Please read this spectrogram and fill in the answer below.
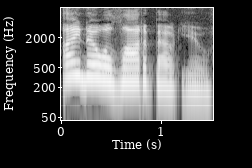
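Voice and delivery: very high, squeaky cartoon voice. Playing a character in a scene, speaking in a Mickey Mouse-like voice. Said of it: "Still kind of Mickey Mouse".

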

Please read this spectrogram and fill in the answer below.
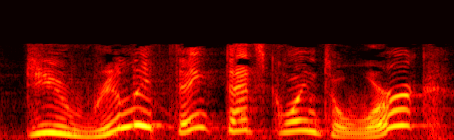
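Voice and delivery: amused disbelieving laugh. Retelling a reply to kids with a foolish plan: laughing in disbelief. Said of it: "sometimes you just have to laugh and go".

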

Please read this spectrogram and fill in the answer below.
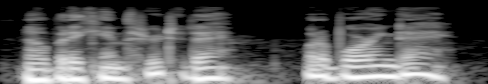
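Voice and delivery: hushed, whispered voice. Narrating a scene where one of two women whispers to the others, whispering. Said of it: "and then one of them whispers".

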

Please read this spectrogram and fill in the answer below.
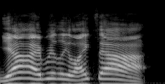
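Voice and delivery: put-on high loud valley-girl voice. Imitating how Oscar really talks behind his public facade: Oscar as a valley girl. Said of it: "like a valley girl".

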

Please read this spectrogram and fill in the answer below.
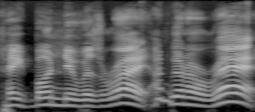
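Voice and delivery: put-on high-pitched screaming, sounding unhinged. Retelling how a woman threatened to rat: retelling a woman yelling. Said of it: "she starts fucking yelling it".

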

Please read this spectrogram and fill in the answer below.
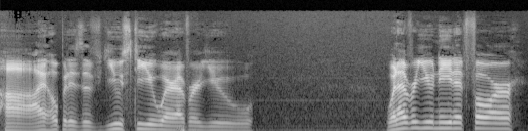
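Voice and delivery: grand voice, rising pitch. Voicing a celestial being in a roleplaying game; giant booming voice. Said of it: "now it's this giant booming voice".

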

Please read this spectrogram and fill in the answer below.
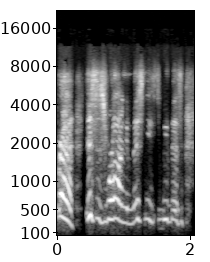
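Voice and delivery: put-on thrilled rush of words. Reminding Brad of running into his office after finding a mistake: retelling an excited outburst. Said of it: "I was so excited".

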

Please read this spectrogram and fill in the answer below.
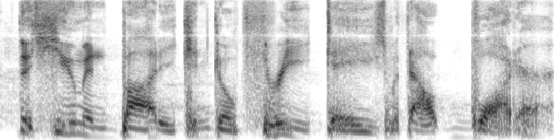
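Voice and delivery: very low, gruff, growling voice. Retelling what a Navy SEAL likes to say, gruff Jocko Willink voice. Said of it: "he has this gruff voice".

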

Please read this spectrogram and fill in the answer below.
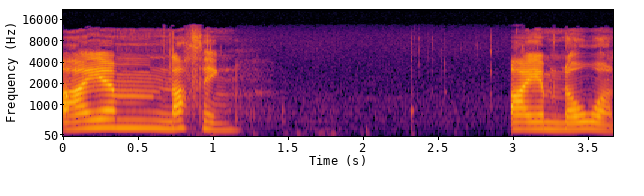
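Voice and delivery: unhurried, slow, drawn-out delivery. Asked by the host to repeat a phrase in a slow voice. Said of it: "But in your slow voice".

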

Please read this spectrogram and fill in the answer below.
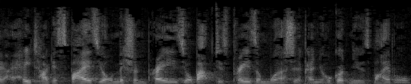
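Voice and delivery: very scary, menacing, ominous preaching tone. Speaker quotes his college tutor's version of God's words, imitating his scary voice. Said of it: "in his very scary voice".

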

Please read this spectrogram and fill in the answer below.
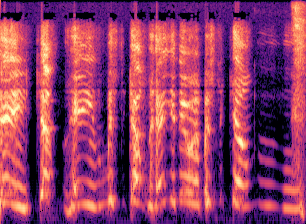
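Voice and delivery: high, friendly, chummy voice, called out. Retelling Jay Leno calling out from a flatbed truck: Jay Leno impression. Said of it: "That's not a bad impression you got".

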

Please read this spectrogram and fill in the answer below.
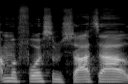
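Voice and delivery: ordinary talk, nothing marked

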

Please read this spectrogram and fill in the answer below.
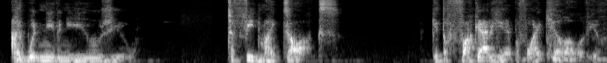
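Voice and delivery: furious, angry, growling snarl. Voicing a dwarf who dodges an axe and threatens the party: angry growling voice. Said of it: "you can hear his voice grustling as he gets angry".

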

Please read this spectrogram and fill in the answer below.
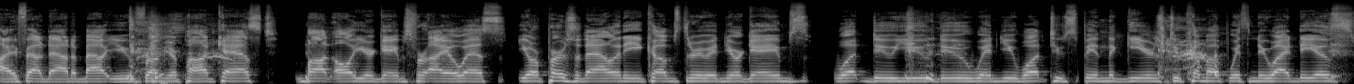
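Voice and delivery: put-on flat monotone robot voice, words drawn out. Reading a listener's question aloud on a podcast, in a robot voice. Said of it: "Your commitment to the Robo voice".

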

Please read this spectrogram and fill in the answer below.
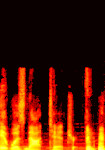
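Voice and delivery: storybook narrator-style delivery. Adding a narrator's note to the conversation, in a narrator voice. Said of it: "Narrator voice".

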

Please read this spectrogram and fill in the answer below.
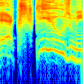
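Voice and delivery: very high, shrill, scolding yell. Retelling a woman from behind the bar confronting the speaker, retelling a woman yelling. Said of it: "like yelling at me".

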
